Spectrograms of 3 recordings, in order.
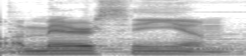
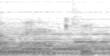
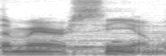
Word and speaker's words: Americium: No, Americium. Oh no. Americium. Not American. I like how you look at it. It looks like American, but it's Americium. It's not how it's pronounced.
